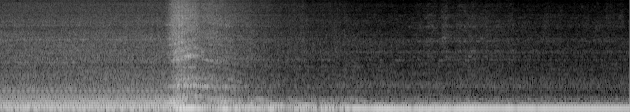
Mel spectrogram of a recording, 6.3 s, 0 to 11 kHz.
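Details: Ford Mustang Foxbody with rebuilt, tested A9L mass air ECU: one clean throttle blip rises and falls smoothly, then settles into deep steady closed-loop idle around 800-900 rpm without stumbling; normal.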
